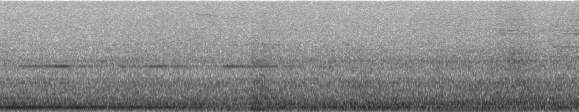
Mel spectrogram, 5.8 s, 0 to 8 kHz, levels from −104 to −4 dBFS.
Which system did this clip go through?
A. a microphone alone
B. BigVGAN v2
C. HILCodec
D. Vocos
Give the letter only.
A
